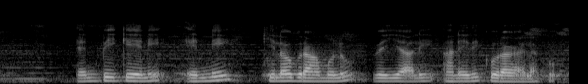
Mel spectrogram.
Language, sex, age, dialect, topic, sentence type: Telugu, male, 18-24, Telangana, agriculture, question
